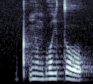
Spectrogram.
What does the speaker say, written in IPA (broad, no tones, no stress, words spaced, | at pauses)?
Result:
pʼĩɡʷito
